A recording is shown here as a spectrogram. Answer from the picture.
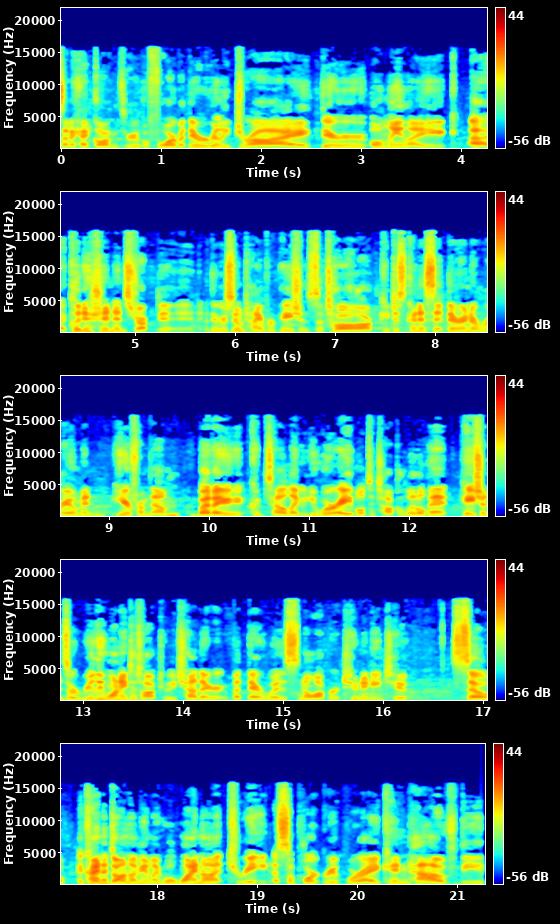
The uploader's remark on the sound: live at the American College of Rheumatology (ACR) 2023 Convergence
